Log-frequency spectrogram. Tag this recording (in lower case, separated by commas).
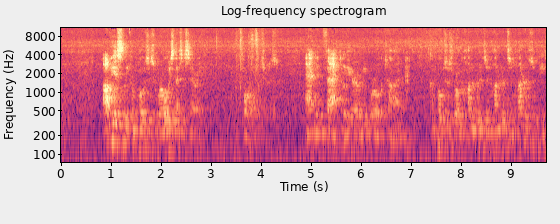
speech, monologue, male speech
